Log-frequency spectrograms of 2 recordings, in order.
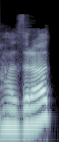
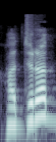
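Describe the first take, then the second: First: The middle consonant is a 'z' sound. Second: The middle consonant is a 'j' sound. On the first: The speaker calls it right. "এটার উচ্চারণ হজরত" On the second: The speaker calls it wrong. "হজরত বললে ভুল"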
